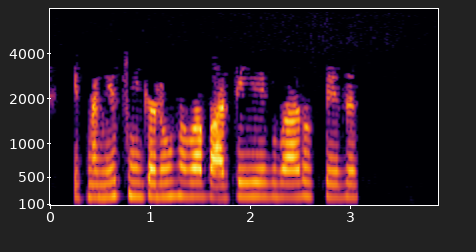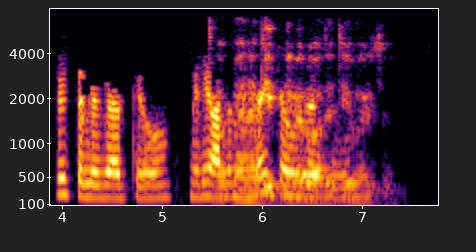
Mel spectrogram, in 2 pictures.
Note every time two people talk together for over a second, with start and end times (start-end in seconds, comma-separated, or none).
5.6-7.0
